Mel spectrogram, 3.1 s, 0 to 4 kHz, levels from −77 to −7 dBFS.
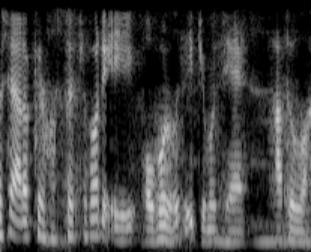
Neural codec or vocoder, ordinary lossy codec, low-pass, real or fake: codec, 16 kHz, 2 kbps, X-Codec, HuBERT features, trained on balanced general audio; AAC, 16 kbps; 3.6 kHz; fake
